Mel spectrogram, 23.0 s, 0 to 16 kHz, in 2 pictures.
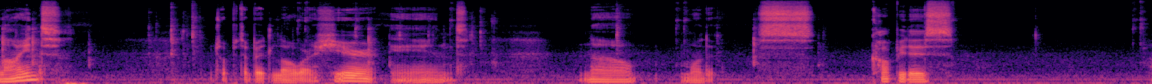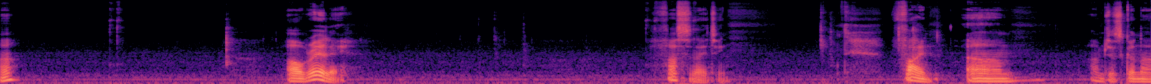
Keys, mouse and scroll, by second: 0.0 shift+middle click, 0.3 middle click, 1.5 g, 3.7 shift+middle click, 4.5 shift+click, 4.8 alt+x, 6.7 shift+click, 7.5-8.2 middle drag, 9.4 shift+click, 13.7-14.8 middle drag, 16.6 ctrl+`, 20.6 shift+drag, 22.0 KP_5.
